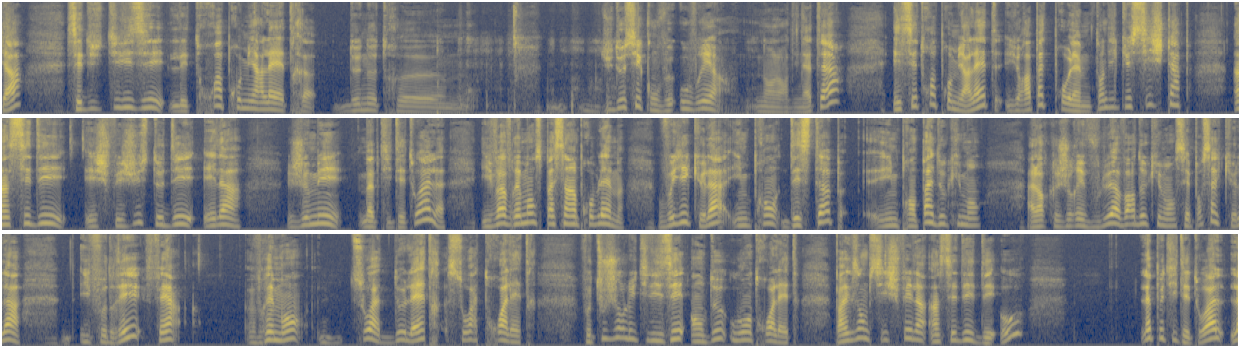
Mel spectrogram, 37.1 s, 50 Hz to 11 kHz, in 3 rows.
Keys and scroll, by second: 11.7-13.2 typing, 14.8 typing, 16.2 typing, 24.7-25.4 typing, 26.8-27.3 typing, 32.5-34.2 typing, 35.7-36.4 typing.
